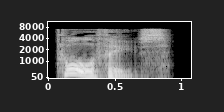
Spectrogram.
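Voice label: "full-face", British English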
